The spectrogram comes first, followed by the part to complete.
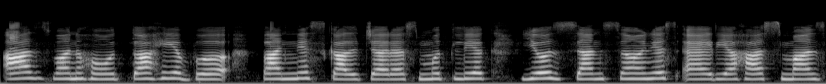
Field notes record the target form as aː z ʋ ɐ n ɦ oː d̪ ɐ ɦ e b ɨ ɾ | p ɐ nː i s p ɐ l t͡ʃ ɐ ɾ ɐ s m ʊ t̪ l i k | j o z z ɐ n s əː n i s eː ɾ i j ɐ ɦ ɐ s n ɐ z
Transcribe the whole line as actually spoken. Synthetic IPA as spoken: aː z ʋ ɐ n ɦ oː t̪ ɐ ɦ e b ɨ | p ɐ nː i s k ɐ l t͡ʃ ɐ ɾ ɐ s m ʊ t̪ l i k | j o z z ɐ n s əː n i s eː ɾ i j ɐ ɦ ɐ s m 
